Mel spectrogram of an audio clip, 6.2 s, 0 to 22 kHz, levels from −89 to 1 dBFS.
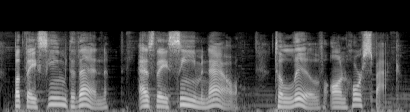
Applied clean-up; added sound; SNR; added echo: neural separator model SepFormer DNS4.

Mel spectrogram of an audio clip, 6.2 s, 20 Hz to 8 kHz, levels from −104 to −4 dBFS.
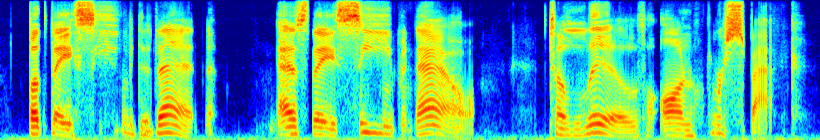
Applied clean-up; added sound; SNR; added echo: neural diffusion model UNIVERSE++.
